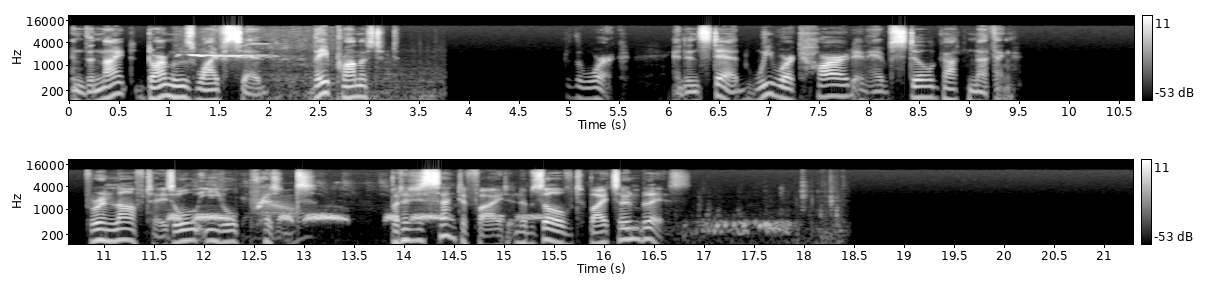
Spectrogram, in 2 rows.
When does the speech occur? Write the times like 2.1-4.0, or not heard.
0.0-3.3, 5.0-9.4, 10.8-16.8.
